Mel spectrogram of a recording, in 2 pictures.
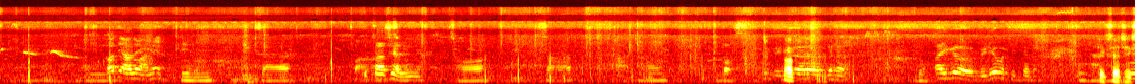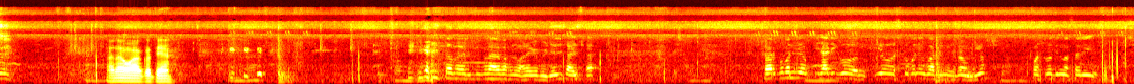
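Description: Men talk to each other outdoors, close by.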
